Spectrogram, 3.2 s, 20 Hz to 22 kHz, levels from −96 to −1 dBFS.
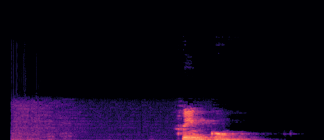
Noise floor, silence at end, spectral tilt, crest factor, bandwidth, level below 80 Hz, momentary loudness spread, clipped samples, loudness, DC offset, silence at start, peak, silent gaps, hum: -68 dBFS; 0.75 s; -7 dB/octave; 24 dB; 6.8 kHz; -62 dBFS; 26 LU; under 0.1%; -27 LUFS; under 0.1%; 0.15 s; -8 dBFS; none; none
